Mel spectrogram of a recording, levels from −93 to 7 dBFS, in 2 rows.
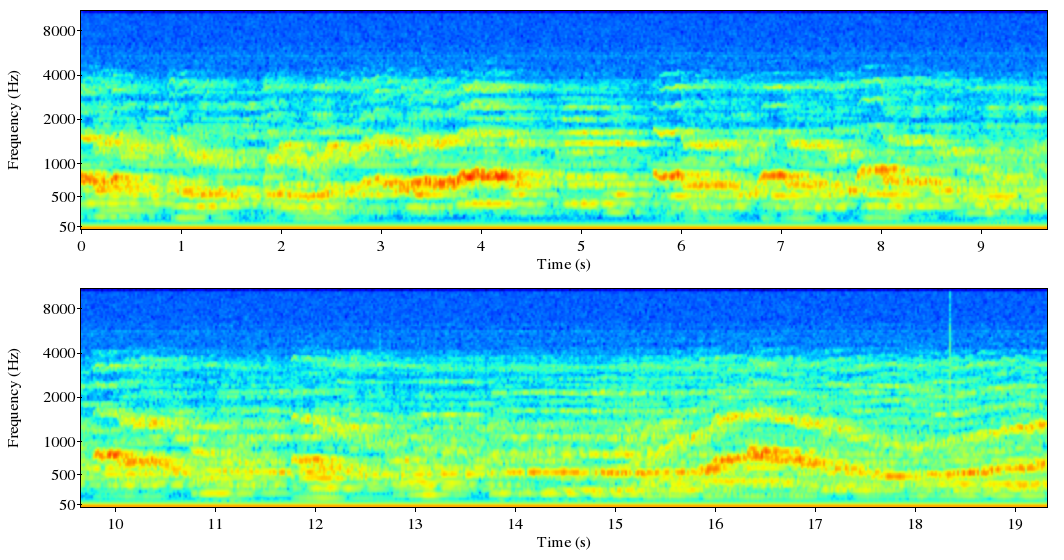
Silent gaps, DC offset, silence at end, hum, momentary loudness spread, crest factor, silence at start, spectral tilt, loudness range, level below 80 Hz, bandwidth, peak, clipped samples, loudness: none; 7%; 0 s; none; 10 LU; 18 dB; 0 s; -4 dB/octave; 7 LU; -66 dBFS; 11 kHz; -2 dBFS; under 0.1%; -20 LUFS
